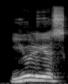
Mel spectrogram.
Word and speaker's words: Julius: Mar adakum the Adriatic sea J is always like a Y sound. The Romans didn't have J though they generally had an I and a vowel in place of it. Take for example Ulus Julius Kaiser Julius Caesar yaka ala yakta est.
